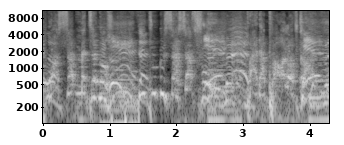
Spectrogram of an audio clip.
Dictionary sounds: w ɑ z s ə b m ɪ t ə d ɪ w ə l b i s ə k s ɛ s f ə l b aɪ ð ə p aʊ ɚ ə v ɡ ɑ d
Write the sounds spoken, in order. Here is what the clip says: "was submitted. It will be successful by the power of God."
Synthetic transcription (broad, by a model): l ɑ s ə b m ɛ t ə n ɪ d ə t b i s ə s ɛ f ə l b aɪ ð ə p aʊ ɚ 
